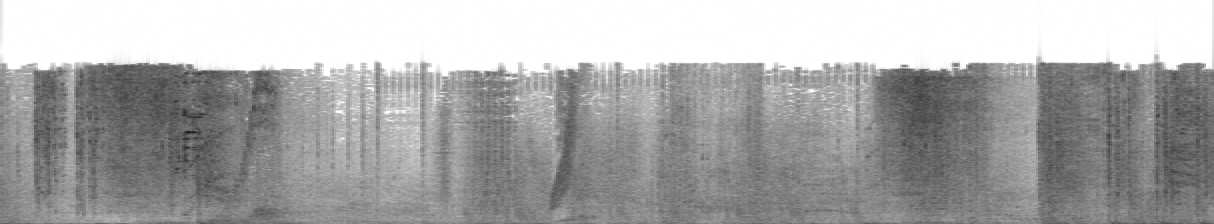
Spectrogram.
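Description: Energy blasts burst and crackle loudly.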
